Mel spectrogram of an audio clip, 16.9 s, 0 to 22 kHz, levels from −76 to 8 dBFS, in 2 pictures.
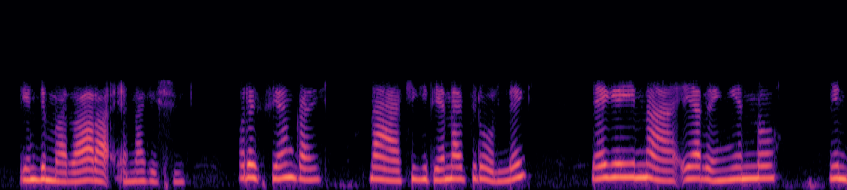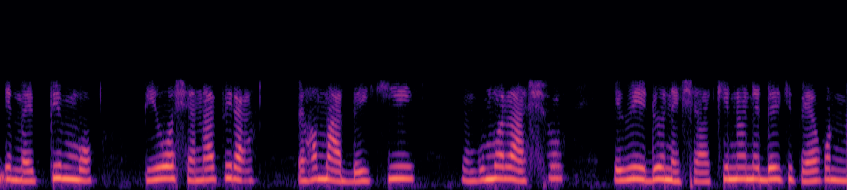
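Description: G.729 codec compression runs through the whole speech clip at 8 kbit/s. Each 10 ms frame is rebuilt from a vocal tract filter, a pitch predictor and a few pulses. The result is plainly rough and synthetic, and nothing above 4 kHz survives.

VoIP packet loss concealed by the speech codec appears at 8.46–8.55 s, 10.88–10.99 s and 13.92–14.07 s. The first gap is about 60 ms, which fits three lost 20 ms packets. The later two are about 20 ms each. The decoder stretches the last pitch and filter into a fading buzzy tone or coloured noise. Because each frame depends on the previous one, the sound stays weak until it recovers.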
